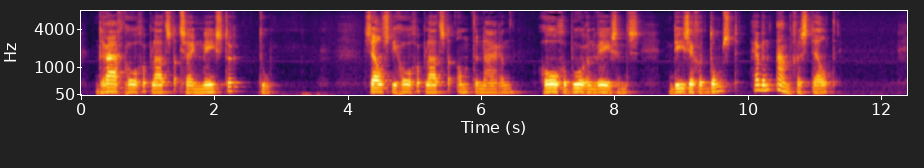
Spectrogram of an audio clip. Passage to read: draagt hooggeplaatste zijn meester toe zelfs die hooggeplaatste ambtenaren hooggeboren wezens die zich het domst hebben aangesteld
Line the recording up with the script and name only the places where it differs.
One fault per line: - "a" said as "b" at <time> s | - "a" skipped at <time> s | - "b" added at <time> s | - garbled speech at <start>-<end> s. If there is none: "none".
none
